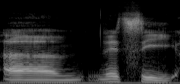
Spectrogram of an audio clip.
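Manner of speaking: ordinary talk, nothing marked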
